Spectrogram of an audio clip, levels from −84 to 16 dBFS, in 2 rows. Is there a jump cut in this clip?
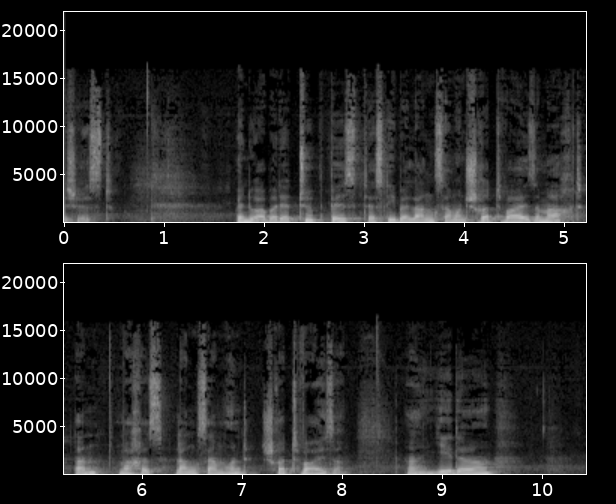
no; 0 cuts

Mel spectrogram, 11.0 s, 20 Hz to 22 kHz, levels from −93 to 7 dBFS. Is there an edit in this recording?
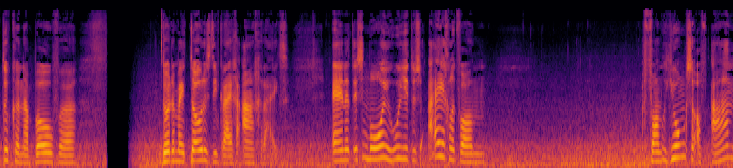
yes; 4 cuts; at 3.3 s, 5.4 s, 6.8 s, 9.9 s

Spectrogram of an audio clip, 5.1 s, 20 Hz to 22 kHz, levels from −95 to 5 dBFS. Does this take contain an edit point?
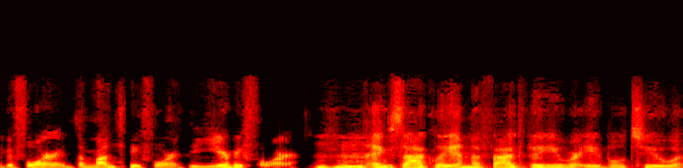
yes; 1 cut; at 2.3 s

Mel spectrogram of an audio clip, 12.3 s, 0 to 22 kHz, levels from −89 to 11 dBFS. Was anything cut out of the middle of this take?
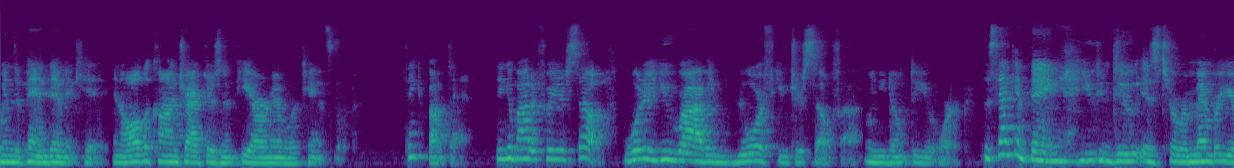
yes; 1 cut; at 6.2 s

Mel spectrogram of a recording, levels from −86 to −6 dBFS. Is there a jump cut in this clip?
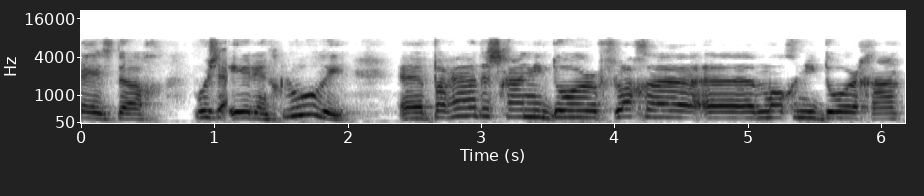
yes; 1 cut; at 1.1 s

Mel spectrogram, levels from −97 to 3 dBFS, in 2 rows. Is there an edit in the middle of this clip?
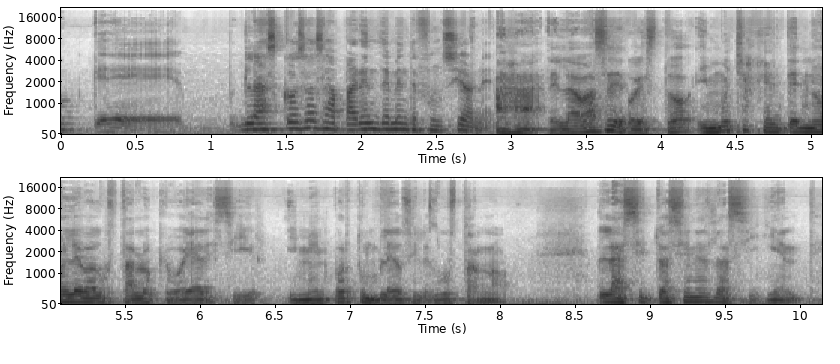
yes; 3 cuts; at 3.3 s, 3.8 s, 8.7 s

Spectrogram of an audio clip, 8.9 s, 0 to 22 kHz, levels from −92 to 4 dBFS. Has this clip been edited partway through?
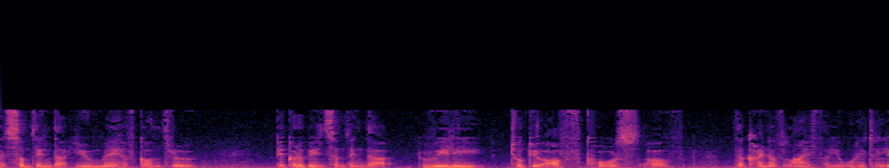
no; 0 cuts

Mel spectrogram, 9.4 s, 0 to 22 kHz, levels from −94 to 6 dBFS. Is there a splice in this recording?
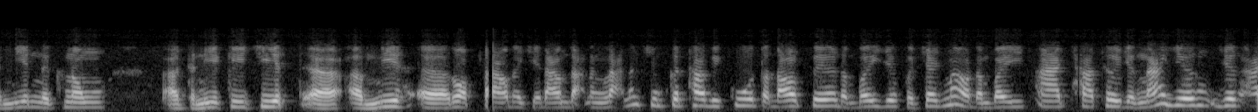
yes; 1 cut; at 7.7 s

